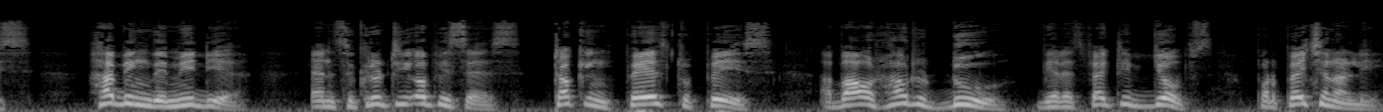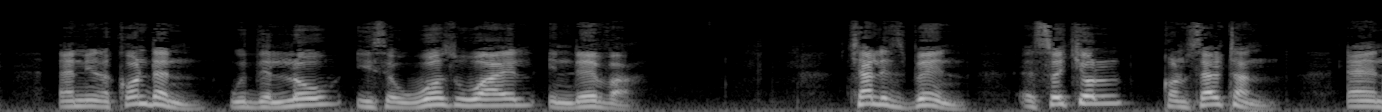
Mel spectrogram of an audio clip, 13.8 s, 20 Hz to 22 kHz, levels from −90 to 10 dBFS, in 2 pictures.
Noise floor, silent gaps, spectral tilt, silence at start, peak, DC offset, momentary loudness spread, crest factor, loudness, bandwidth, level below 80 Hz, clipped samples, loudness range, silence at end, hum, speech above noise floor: -57 dBFS; none; -6 dB/octave; 0 s; -8 dBFS; under 0.1%; 12 LU; 18 dB; -26 LUFS; 11 kHz; -52 dBFS; under 0.1%; 2 LU; 0 s; none; 32 dB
